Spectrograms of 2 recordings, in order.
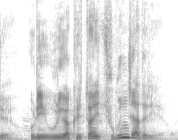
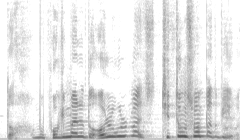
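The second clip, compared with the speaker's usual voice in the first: much higher, petulant whine; a higher, hammed-up grumble of dislike; mock disgust; 11 semitones higher than usual. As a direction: whine like you can't stand them. Mock complaint about hated person.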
